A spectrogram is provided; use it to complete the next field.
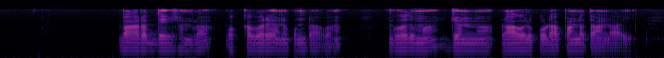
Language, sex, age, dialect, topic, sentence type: Telugu, male, 18-24, Southern, agriculture, statement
